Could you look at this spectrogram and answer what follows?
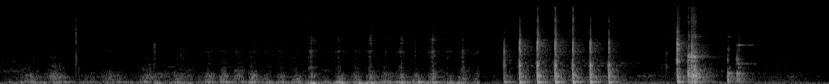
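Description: A steady low hum with scattered light clicks and knocks, then a quick run of about eight sharp clicks some five seconds in, and two more loud clicks near the end.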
